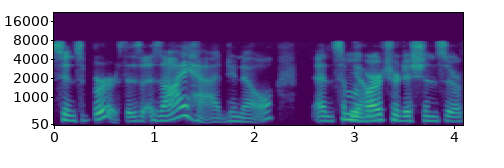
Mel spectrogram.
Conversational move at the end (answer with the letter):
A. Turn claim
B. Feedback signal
B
